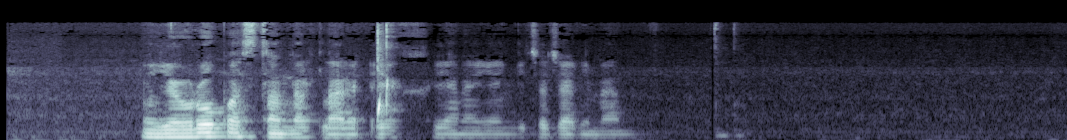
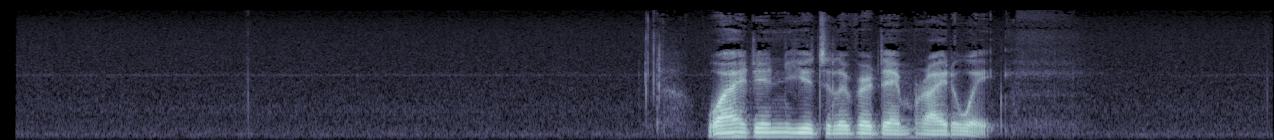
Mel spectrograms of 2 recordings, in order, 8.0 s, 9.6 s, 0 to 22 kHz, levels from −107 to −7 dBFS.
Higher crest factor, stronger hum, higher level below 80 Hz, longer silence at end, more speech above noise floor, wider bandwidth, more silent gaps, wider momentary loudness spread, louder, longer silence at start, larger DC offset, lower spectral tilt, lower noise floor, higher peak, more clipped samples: about the same, 22 dB vs 24 dB; neither; first, -48 dBFS vs -80 dBFS; first, 3.4 s vs 2.1 s; first, 48 dB vs 41 dB; second, 12 kHz vs 15.5 kHz; neither; about the same, 25 LU vs 25 LU; first, -21 LUFS vs -29 LUFS; second, 1.05 s vs 4.85 s; neither; second, -5 dB/octave vs -6.5 dB/octave; about the same, -70 dBFS vs -69 dBFS; first, -2 dBFS vs -10 dBFS; neither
